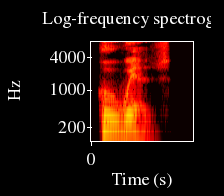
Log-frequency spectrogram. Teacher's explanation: How about "So, who is in your group?" Look at who is. Who ends with the /U:/ sound. Is begins with /I/. This is a perfect spot for a /W/bridge. We say who whiz.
